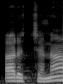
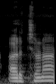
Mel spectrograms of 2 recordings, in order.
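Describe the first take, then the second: First: अर्चना with dental N; straight-tongued N in अर्चना; correct pronunciation. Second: अर्चना with retroflex N; heavy curled N in अर्चना; incorrect pronunciation. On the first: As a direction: say अर्चना as "archana", plain N. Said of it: "अर्चना होता है". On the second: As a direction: say अर्चना as "archaṇa", tongue curled on N. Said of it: "नहीं होता दोस्तों". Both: Shown as a demonstration.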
